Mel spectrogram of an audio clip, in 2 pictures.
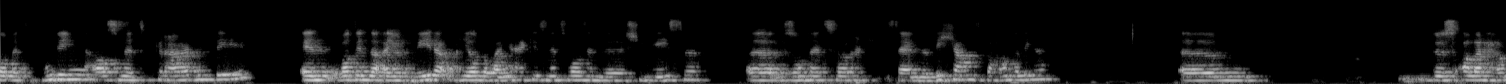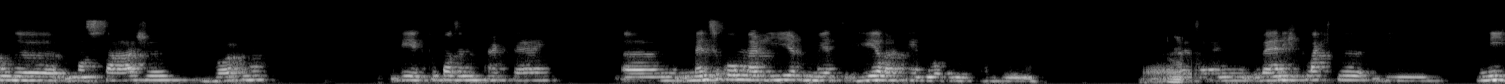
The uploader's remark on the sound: Zoom-call discussie audio plus meditatie music - zoom call discussion plus meditation music.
